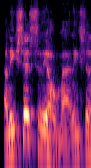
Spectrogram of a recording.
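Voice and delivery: ordinary talk, nothing marked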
